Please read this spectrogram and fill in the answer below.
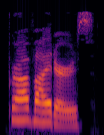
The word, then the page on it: providers: British English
